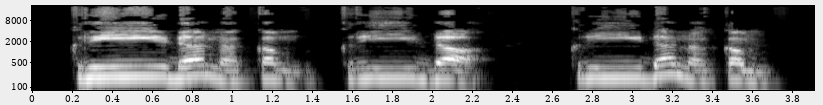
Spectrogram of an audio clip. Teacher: বাংলাতে আমরা যেমন উচ্চারণ করি ক্রীড়া, ওই শূন্য র, র এর মতো উচ্চারণ করি, এখানে কিন্তু র নয়, এটা কিন্তু ডকারই উচ্চারণ হবে।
